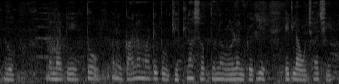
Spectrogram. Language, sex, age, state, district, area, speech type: Gujarati, female, 30-45, Gujarat, Junagadh, rural, spontaneous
